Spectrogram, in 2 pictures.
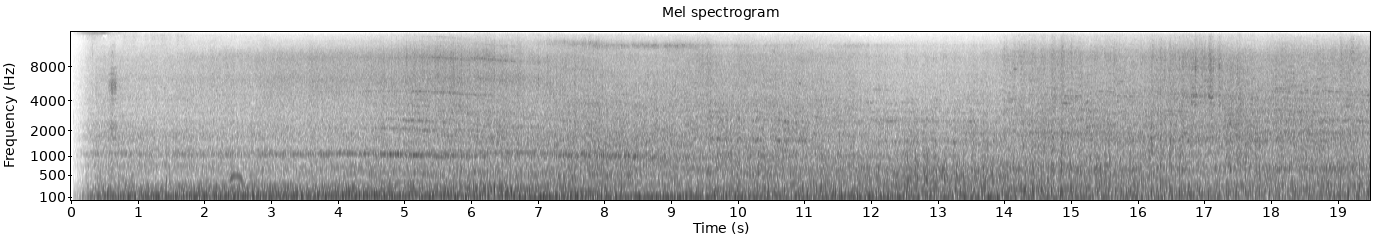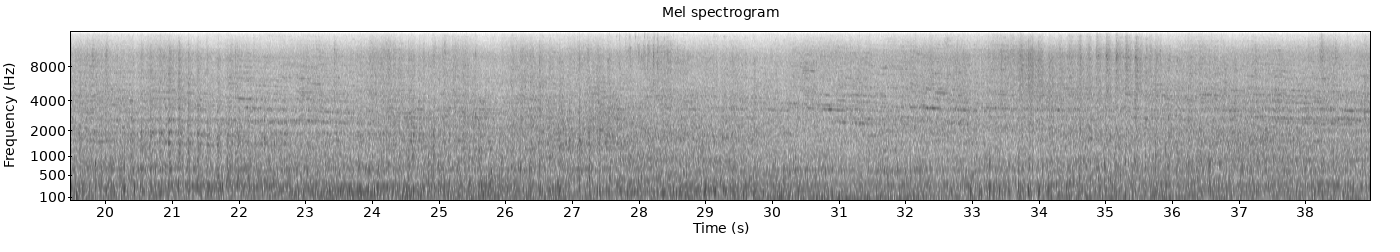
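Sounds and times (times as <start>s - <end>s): diesel locomotive engines droning: 0.1s - 38.9s
steel wheels clacking on rails: 0.2s - 38.9s
faint high wheel squeals: 2.4s - 10.7s, 30.4s - 33.7s, 35.8s - 38.9s.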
